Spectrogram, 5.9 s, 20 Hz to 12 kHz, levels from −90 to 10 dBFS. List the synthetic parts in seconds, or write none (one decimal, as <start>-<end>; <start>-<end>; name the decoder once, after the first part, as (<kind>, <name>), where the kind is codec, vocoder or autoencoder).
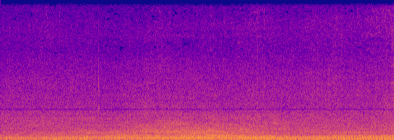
2.8-3.4 (vocoder, BigVGAN v2)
